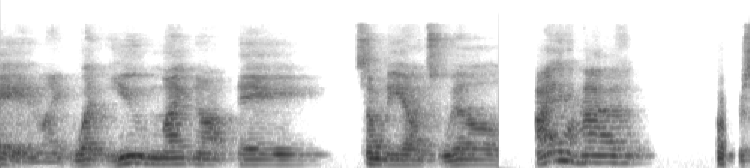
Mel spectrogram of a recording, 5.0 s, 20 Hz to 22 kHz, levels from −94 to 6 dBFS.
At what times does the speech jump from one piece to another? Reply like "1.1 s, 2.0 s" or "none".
3.3 s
